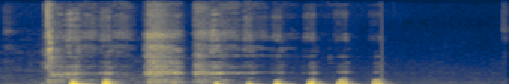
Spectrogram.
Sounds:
Laughter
